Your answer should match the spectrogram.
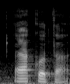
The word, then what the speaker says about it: একতা: আমরা সংবৃত বলি তাহলে উচ্চারণটা হবে একতা এটা পড়ে দেখো তোমার স্বাচ্ছন্দ বোধ হবে একতা না বলে একতা এটা দেখো এখন নাকি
